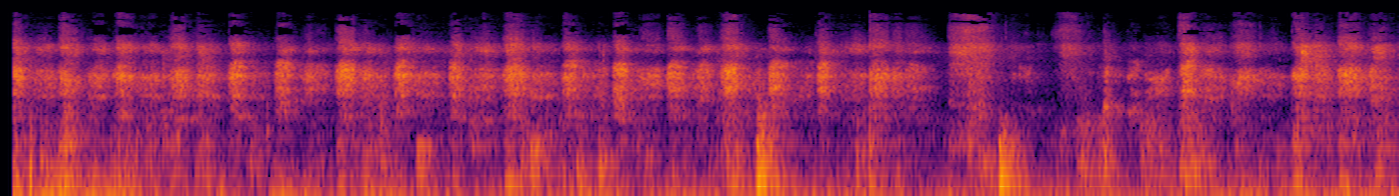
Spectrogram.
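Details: French Bulldog rampaging on a chair, panting hard in rapid, harsh, breathy bursts about three per second, continuous and noisy throughout the stretch.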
